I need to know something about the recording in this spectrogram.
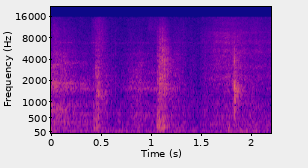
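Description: Faint footsteps on a dirt path, three soft steps about two-thirds of a second apart, over quiet outdoor background.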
